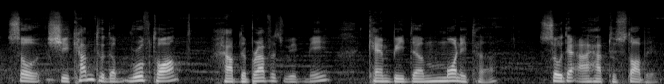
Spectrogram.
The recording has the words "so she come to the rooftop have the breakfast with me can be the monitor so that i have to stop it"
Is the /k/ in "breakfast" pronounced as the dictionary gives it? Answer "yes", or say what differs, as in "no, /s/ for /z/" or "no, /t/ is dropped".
no, /k/ is dropped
